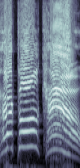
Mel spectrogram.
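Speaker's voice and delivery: very high, very loud yell, cow drawn out. Telling how he shouts into your head, retelling a loud shout. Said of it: "you hear really loud in your head".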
